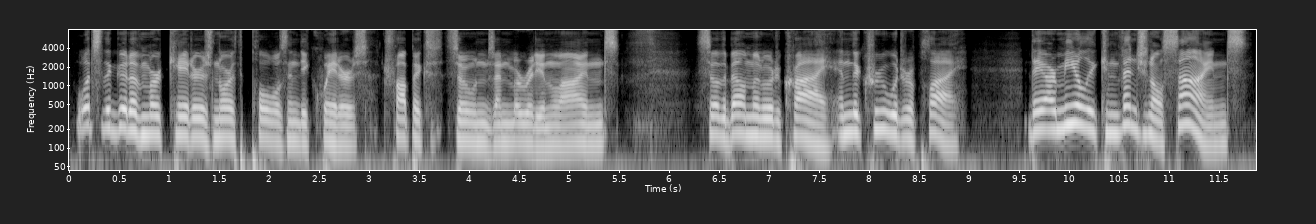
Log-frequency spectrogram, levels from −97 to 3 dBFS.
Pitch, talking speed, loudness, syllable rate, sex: 150 Hz, 145 wpm, -18 LUFS, 4.6 syllables/s, male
